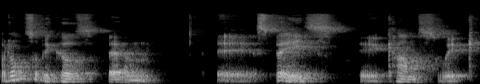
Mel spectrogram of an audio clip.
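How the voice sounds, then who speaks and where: Speaking very slowly, a man's voice carries audible room echo. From Italy. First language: Italian. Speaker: professor. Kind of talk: lecture. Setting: online class from an apartment. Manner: halting, many fillers.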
